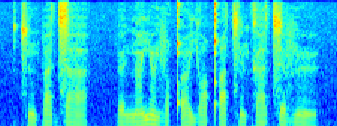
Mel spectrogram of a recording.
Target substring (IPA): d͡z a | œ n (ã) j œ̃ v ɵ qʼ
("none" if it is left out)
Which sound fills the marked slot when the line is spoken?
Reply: ã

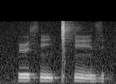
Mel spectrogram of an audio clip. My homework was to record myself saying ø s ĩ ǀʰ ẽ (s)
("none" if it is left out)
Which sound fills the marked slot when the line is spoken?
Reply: z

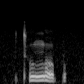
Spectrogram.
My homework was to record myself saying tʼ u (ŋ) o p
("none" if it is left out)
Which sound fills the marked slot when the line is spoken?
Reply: ŋ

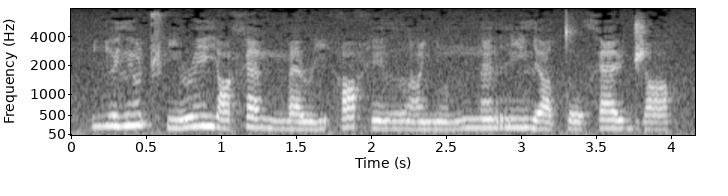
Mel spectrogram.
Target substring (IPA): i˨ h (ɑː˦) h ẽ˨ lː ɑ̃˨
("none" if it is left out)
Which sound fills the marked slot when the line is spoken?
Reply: ɑ˦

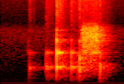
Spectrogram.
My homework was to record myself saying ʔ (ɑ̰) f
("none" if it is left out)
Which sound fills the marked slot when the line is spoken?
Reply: a̰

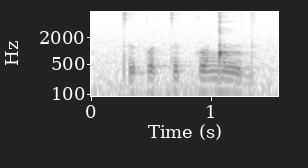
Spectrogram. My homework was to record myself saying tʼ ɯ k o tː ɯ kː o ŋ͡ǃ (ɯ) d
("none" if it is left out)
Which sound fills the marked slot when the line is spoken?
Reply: ɯ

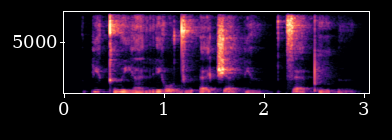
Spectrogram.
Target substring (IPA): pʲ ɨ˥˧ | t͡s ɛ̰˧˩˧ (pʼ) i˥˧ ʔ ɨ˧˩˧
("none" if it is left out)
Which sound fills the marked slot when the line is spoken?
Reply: pʼ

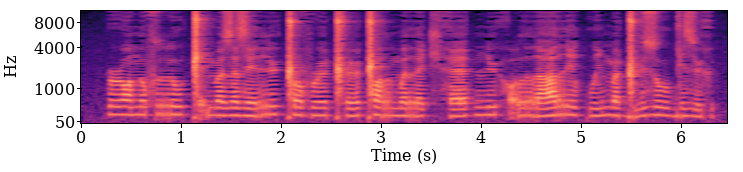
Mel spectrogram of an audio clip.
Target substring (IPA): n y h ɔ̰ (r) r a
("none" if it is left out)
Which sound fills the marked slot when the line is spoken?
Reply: l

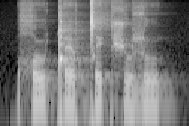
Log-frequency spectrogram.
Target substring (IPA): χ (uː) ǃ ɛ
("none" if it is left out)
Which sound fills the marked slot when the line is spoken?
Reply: uː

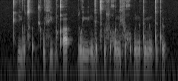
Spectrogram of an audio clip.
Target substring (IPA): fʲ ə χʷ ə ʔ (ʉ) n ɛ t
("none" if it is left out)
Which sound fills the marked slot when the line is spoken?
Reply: u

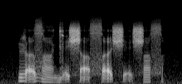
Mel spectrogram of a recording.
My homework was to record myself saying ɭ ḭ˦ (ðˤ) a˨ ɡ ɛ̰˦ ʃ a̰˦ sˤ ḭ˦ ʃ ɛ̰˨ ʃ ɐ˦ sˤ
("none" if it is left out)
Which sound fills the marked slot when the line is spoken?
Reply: zˤ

